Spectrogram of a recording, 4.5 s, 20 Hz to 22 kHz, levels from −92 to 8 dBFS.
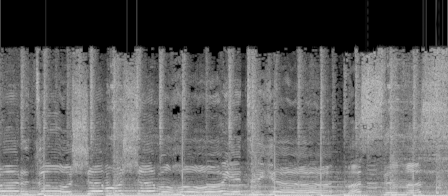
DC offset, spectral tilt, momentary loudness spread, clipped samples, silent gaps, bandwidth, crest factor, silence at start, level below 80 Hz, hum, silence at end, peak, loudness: under 0.1%; -4 dB/octave; 2 LU; under 0.1%; none; 17.5 kHz; 10 dB; 0 s; -16 dBFS; none; 0 s; 0 dBFS; -10 LUFS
